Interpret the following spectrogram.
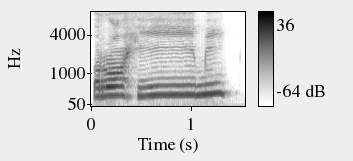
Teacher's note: را کے اوپر فتح، اس کو ہم پر کر کے موٹا پڑھیں گے۔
